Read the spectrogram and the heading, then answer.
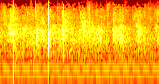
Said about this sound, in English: Come on, give Jesus a big hand clap.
